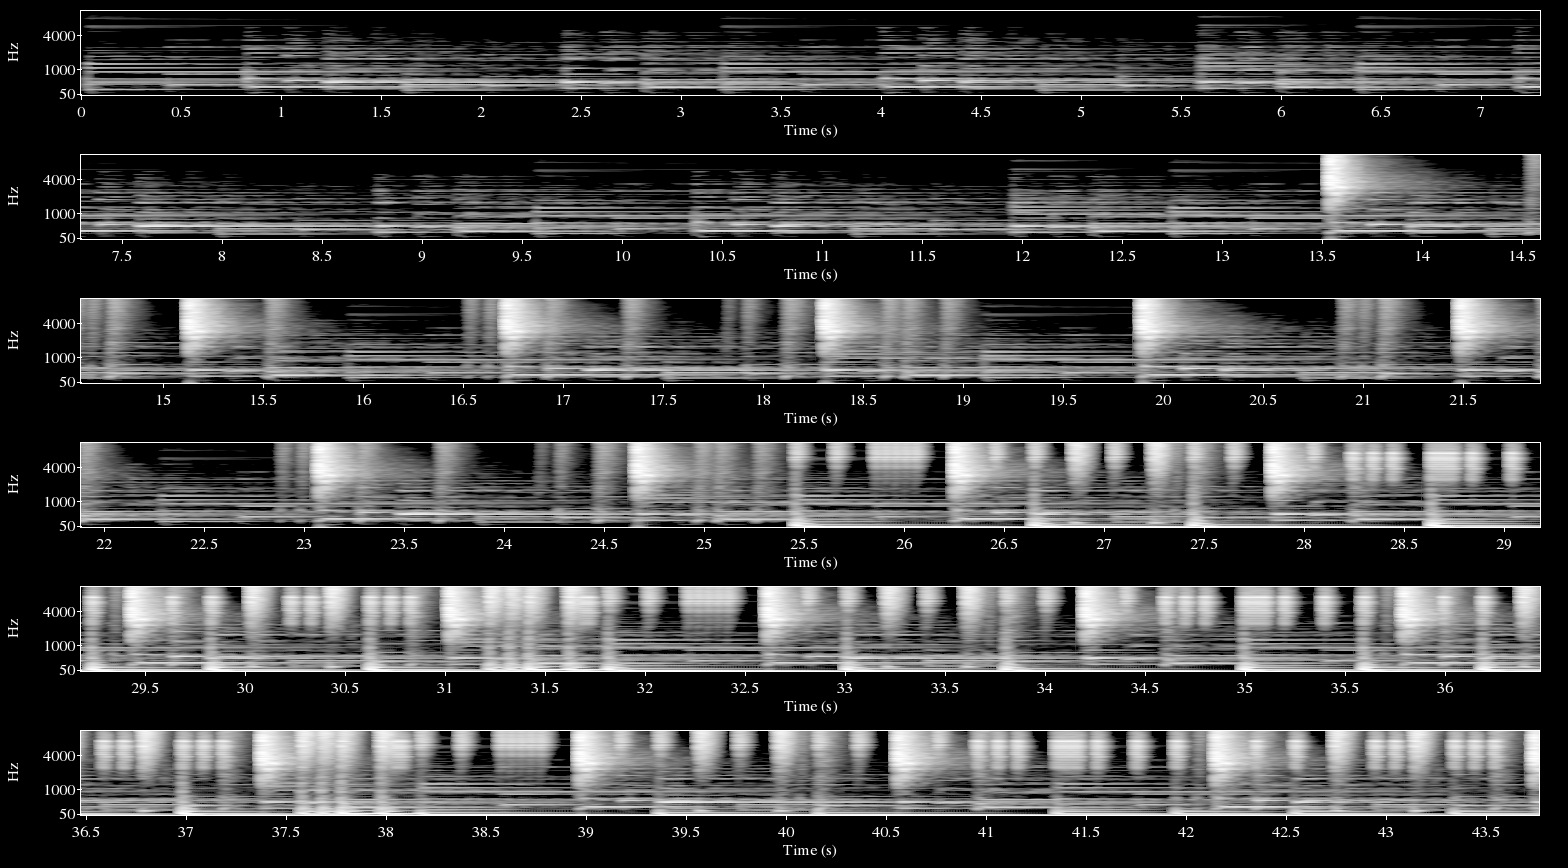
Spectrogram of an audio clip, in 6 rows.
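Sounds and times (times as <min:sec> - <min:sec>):
trap beat: 0:25.5 - 0:43.7.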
